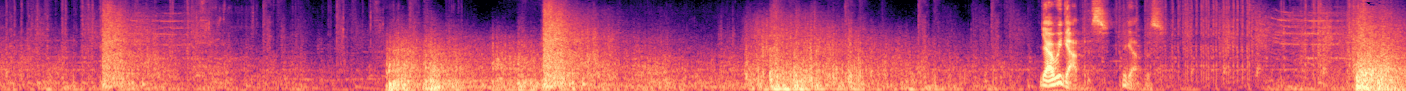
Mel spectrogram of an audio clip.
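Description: Game laser and magic blasts fire in loud bursts.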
